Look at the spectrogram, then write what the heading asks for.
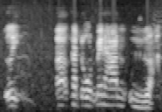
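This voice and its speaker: A man hosting a gaming channel, giving playful, excitable commentary, role-playing dialogue and voicing his own jump sounds as he plays. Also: brisk, a little hiss or hum, rough recording.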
